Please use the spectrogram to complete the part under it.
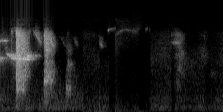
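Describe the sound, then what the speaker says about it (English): Blackbird singing outdoors near a yoga class, a loud clear burst of several fluted phrases followed by fainter scattered chirps, heard alone without talk. "My blackbird's not getting in the way of you hearing me, is it?"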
